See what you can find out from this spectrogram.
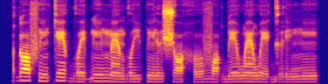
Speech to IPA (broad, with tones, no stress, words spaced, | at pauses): ɗɔ˦fĩ˧ke˦˨ ɡʷe˨ɓĩ˧ mɛ̃˧ ɡʷiː˧pĩ˧ɾɨ˨ ʃɔ˧ho˨˦ vɔ˧ɡ͡be˦ wɛ̃˦we˧ɡɨ˧ɾi˧ ŋĩ˦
